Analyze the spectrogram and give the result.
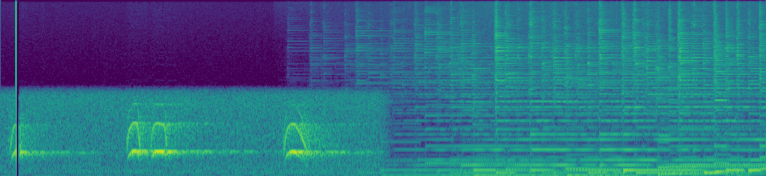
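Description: Several low, hollow owl hoots from a northern spotted owl (Strix occidentalis caurina), clear, a single call, then a quick pair, then another. After about five seconds, instrumental music takes over.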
